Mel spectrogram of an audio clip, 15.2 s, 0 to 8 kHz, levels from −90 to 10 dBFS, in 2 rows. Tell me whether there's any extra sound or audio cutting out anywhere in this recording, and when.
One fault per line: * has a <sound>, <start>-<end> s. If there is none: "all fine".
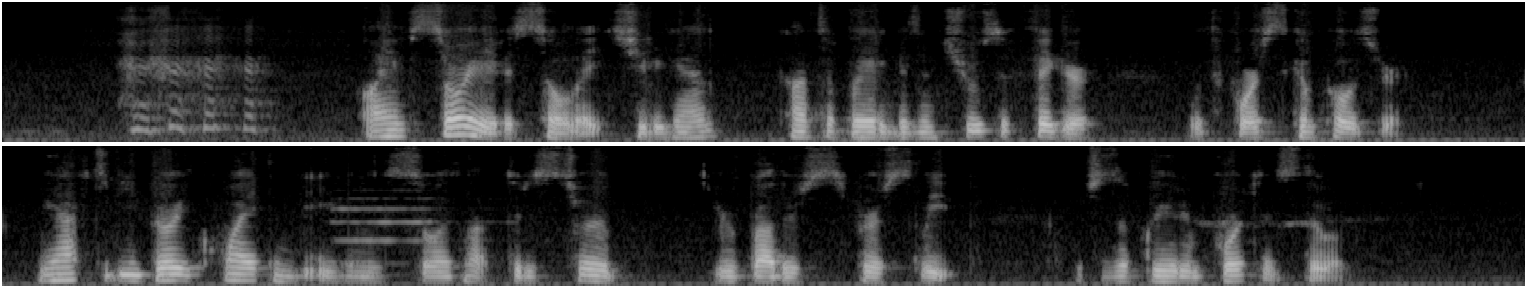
* has a laugh, 0.6-1.4 s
